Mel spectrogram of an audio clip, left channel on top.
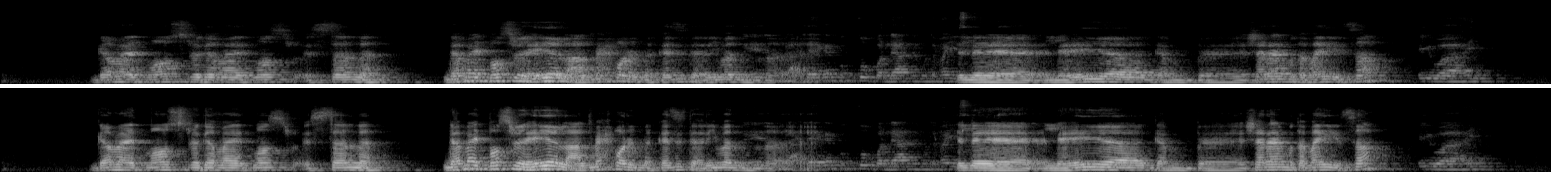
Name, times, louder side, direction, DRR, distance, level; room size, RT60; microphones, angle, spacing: voice 1, 0.9-3.8 4.4-8.0 9.6-13.8, right 4 dB, 70° right, 8 dB, 0.3 m, -26 dB
voice 2, 7.4-9.9 14.2-14.7, equal, 10° left, 0 dB, 0.5 m, -40 dB
3.7 x 2.1 x 3.9 m, 0.76 s
head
